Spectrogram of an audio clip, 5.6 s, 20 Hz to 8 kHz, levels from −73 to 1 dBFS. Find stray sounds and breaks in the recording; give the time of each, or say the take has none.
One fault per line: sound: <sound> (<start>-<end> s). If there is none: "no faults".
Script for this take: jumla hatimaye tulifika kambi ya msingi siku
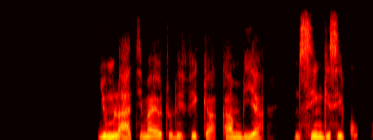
no faults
